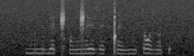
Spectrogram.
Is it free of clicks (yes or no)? no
